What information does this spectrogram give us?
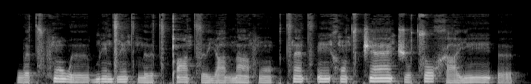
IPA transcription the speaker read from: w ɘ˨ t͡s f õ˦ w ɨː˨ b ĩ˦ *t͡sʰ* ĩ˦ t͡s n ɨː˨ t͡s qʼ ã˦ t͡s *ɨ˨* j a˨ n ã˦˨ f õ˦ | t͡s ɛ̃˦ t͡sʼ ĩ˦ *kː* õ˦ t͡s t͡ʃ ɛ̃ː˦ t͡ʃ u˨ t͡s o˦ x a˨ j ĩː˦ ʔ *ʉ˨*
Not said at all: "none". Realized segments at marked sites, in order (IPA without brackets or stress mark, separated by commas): d͡z, ɨ˨, x, ɘ˨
